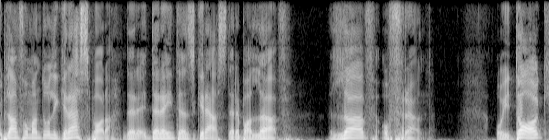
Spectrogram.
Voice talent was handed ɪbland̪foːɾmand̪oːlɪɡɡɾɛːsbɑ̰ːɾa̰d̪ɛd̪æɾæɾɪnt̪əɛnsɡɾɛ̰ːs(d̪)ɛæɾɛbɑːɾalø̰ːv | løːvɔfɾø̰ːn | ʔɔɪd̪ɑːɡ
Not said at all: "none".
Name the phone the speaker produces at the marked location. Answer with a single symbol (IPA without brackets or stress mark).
d̪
